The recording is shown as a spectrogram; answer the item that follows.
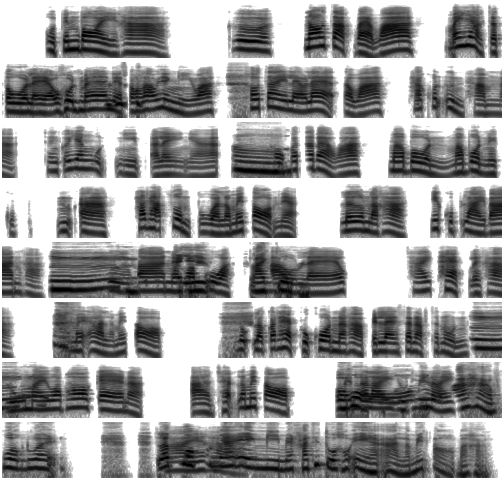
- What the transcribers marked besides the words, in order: chuckle; chuckle
- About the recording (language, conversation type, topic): Thai, podcast, คุณรู้สึกยังไงกับคนที่อ่านแล้วไม่ตอบ?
